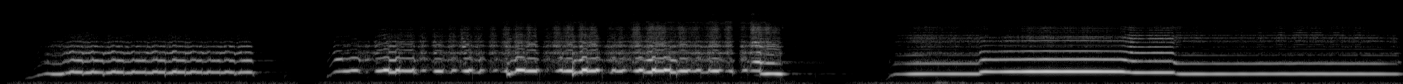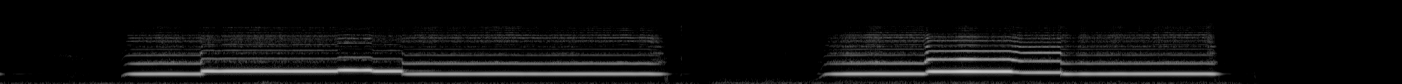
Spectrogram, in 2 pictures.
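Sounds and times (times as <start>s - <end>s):
clay flute: 0.2s - 14.3s, 15.2s - 21.0s, 22.2s - 26.7s.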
